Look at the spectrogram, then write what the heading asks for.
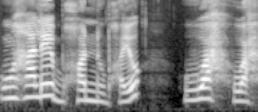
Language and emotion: Nepali, neutral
